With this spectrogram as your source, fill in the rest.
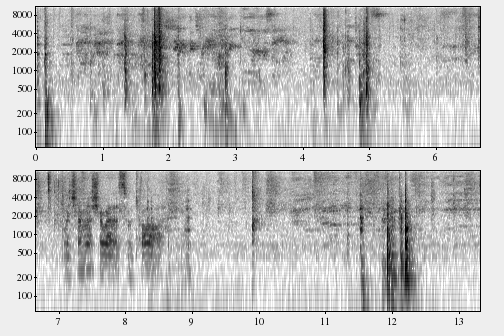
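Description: Wooden panels knock and tap as they are fitted into place.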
